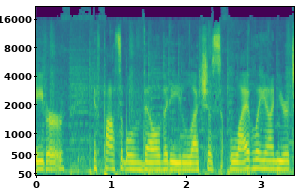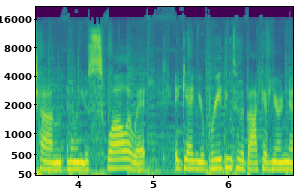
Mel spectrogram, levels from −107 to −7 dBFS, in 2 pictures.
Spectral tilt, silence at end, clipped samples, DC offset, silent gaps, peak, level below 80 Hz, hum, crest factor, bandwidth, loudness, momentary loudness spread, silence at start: -4.5 dB/octave; 0 s; under 0.1%; under 0.1%; none; 0 dBFS; -32 dBFS; none; 14 dB; 18 kHz; -15 LUFS; 6 LU; 0 s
